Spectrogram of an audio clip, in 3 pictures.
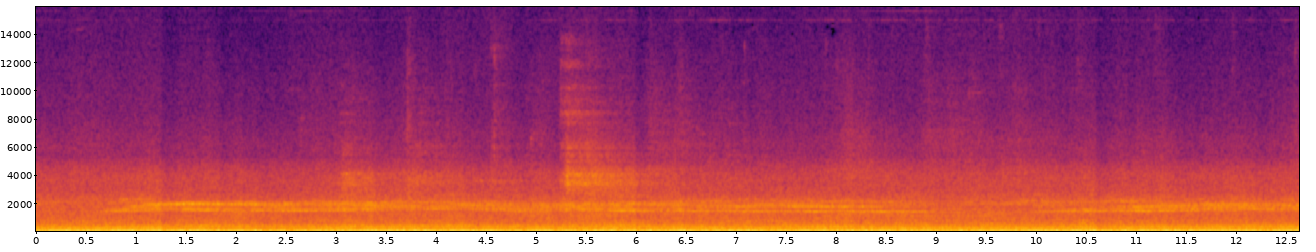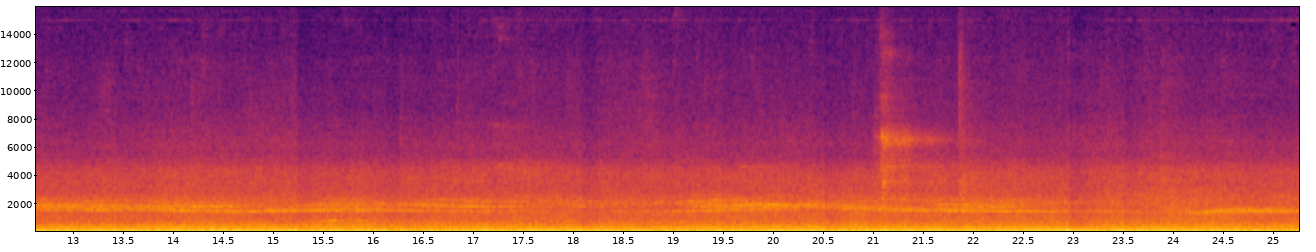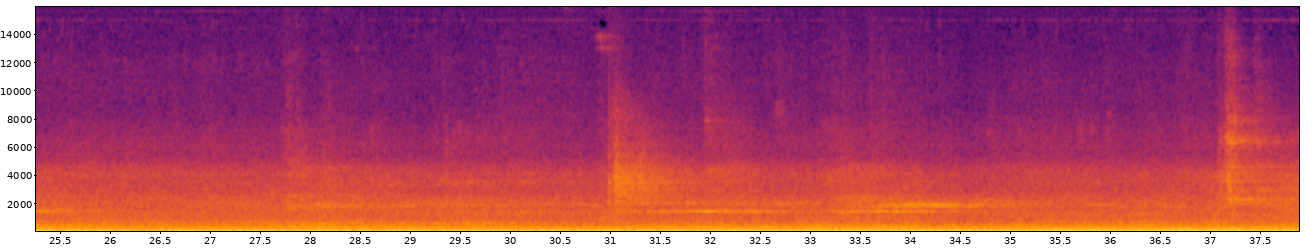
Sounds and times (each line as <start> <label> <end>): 0.0 windy morning in the hall 37.8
